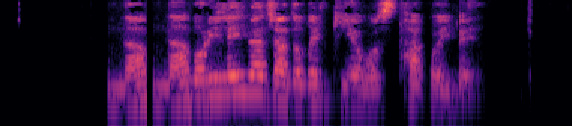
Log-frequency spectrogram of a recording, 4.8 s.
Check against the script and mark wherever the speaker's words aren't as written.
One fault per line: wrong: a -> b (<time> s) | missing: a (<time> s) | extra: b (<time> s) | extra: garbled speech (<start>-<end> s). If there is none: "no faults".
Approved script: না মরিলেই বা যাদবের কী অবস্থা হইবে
extra: না (1.3 s)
